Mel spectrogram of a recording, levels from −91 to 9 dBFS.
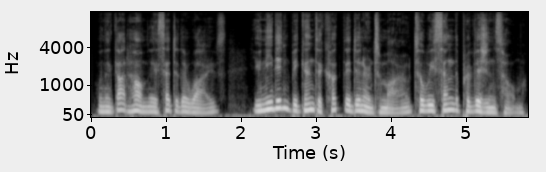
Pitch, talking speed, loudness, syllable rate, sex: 130 Hz, 245 wpm, -18 LUFS, 5.6 syllables/s, male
